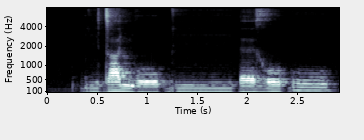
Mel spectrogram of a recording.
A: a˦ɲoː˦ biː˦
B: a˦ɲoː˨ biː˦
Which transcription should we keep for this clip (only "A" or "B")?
B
